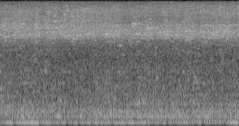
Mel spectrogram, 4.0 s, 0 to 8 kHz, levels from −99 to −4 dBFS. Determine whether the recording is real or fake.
real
